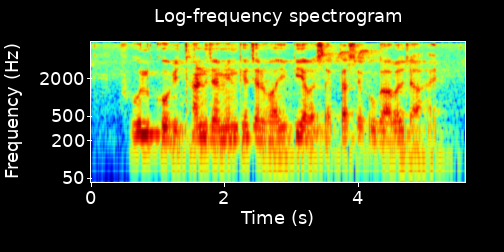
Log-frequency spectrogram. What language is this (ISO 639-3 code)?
mag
